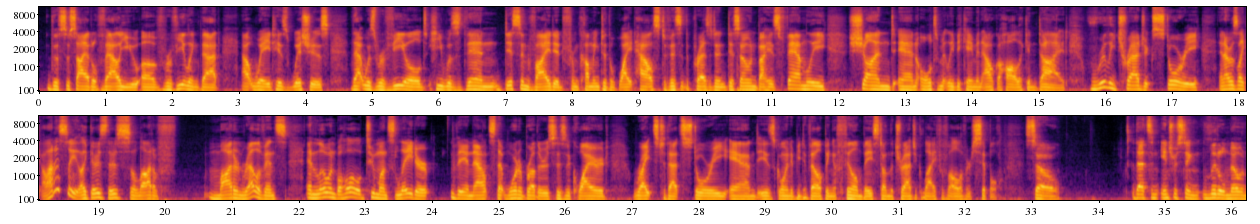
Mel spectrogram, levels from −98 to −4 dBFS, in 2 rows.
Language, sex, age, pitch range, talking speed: English, male, 20-39, 115-130 Hz, 155 wpm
